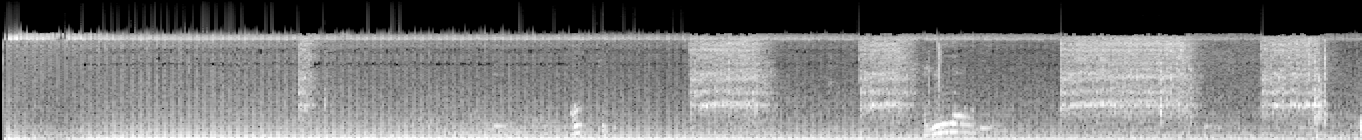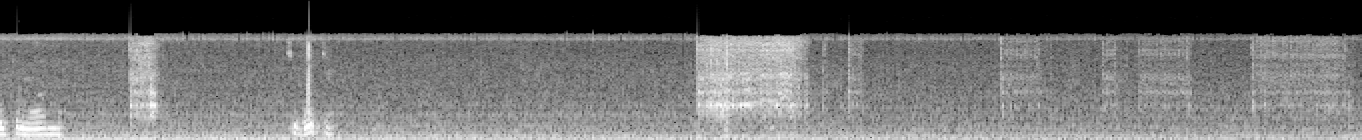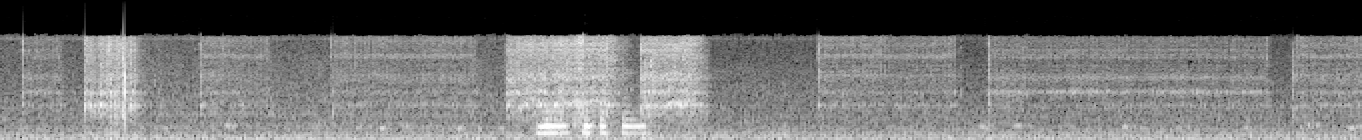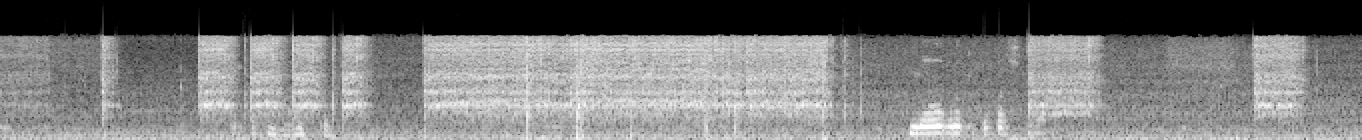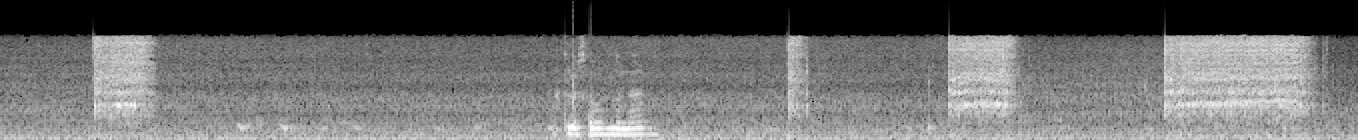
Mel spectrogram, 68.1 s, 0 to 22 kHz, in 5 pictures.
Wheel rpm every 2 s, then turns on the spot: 0, 10, 0, 50, 30, 90, 60, 10, 0, 0, 80, 0, 10, 30, 40, 20, 100, 40, 30, 30, 20, 50, 80, 180, 110, 40, 30, 30, 10, 0, 0, 10, 40, 100.
40-42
